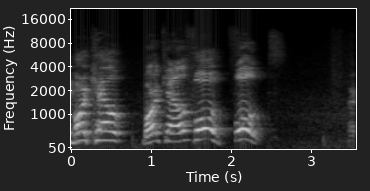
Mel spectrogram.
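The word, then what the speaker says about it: Fultz: after me marel marel fols fols no say fults fults now the Suns the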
